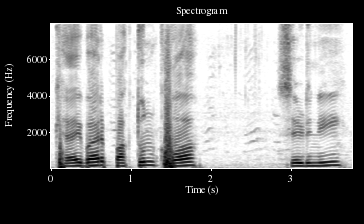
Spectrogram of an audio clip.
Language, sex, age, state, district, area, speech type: Kashmiri, male, 30-45, Jammu and Kashmir, Kulgam, rural, spontaneous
